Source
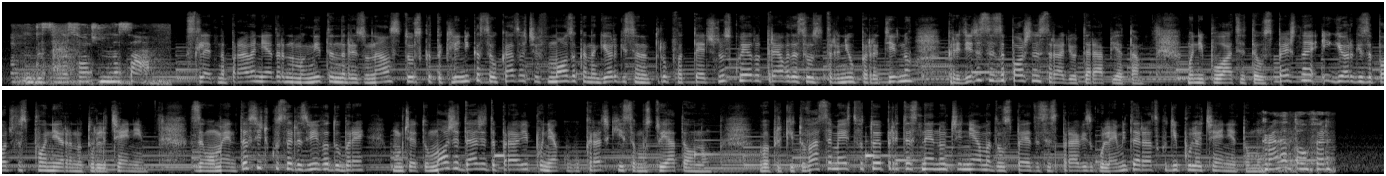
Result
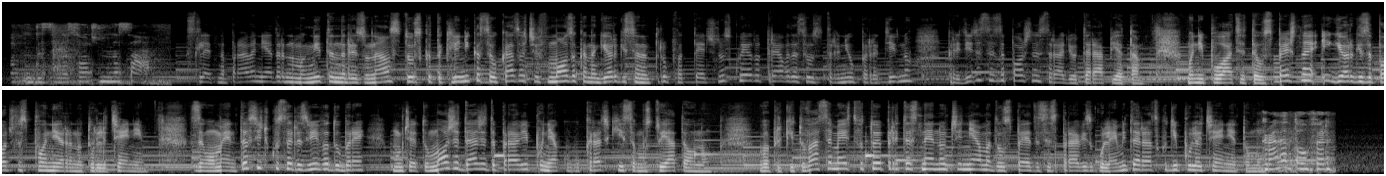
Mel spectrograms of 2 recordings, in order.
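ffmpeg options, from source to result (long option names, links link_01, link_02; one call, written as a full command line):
ffmpeg -i in.wav -af "volume=13.5dB,afade=type=in:start_time=2.6:duration=0.6:silence=0.316228,afade=type=out:start_time=6.27:duration=0.57:silence=0.334965,afade=type=in:start_time=10.38:duration=0.87:silence=0.266073" out.wav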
